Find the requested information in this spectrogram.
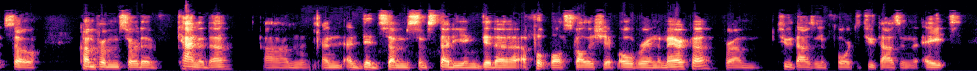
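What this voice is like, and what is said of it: Noticeably different foreign accent. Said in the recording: “as you can hear, my accent's a bit different”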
